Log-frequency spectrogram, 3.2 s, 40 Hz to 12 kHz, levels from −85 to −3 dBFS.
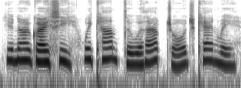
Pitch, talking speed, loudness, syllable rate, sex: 215 Hz, 185 wpm, -16 LUFS, 4.4 syllables/s, female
